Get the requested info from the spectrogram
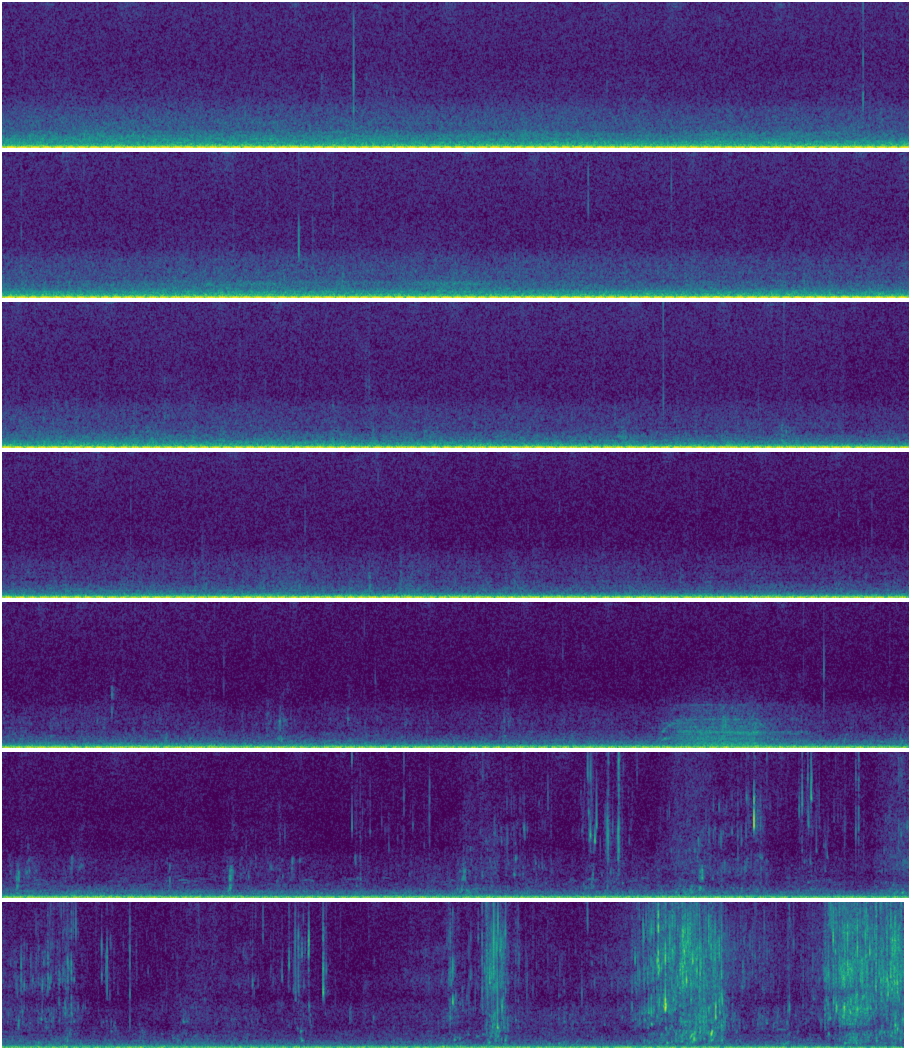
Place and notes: Venables, France - Boat
A big industrial boat is passing by on the Seine river, by night. We don't see anything but we ear it.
